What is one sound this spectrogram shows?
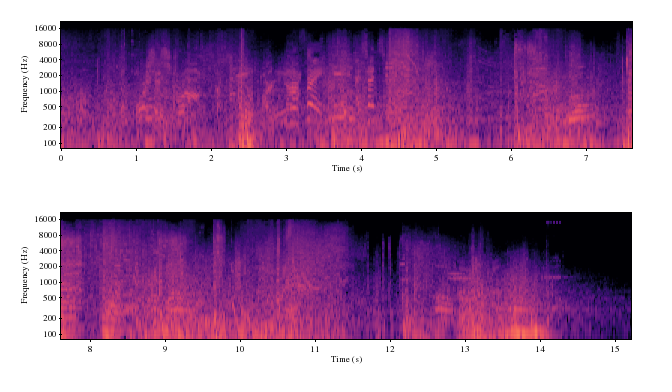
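Lightsabers hum and clash with sharp crackling strikes.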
